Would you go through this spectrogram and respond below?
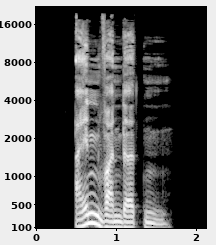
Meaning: inflection of einwandern: 1. first/third-person plural dependent preterite 2. first/third-person plural dependent subjunctive II
- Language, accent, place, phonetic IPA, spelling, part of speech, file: German, Germany, Berlin, [ˈaɪ̯nˌvandɐtn̩], einwanderten, verb, De-einwanderten.ogg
